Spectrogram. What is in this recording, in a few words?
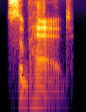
"subhead", British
